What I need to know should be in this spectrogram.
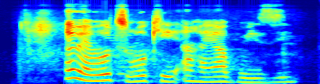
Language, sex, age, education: Igbo, female, 15-29, tertiary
